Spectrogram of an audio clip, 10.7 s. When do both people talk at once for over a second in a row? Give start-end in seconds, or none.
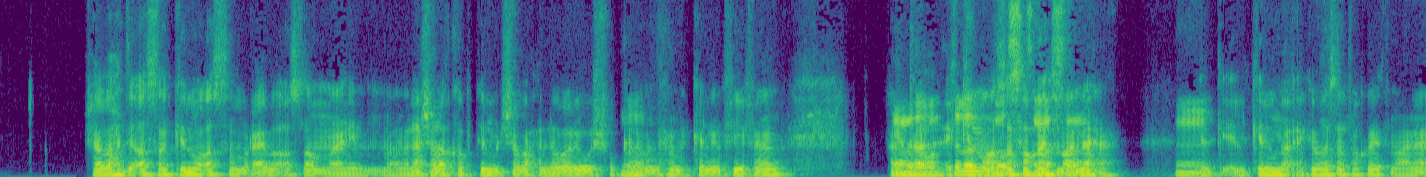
6.7-8.3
